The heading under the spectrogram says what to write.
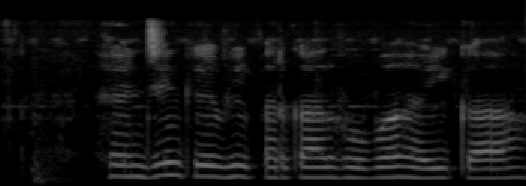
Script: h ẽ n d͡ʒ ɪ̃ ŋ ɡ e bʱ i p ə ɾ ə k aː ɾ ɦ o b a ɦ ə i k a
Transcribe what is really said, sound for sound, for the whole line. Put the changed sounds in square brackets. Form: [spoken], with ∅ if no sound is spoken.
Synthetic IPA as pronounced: h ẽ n d͡ʒ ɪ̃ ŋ [k] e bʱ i p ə ɾ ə k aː ɾ ɦ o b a ɦ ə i k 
